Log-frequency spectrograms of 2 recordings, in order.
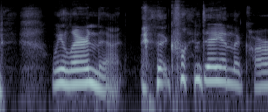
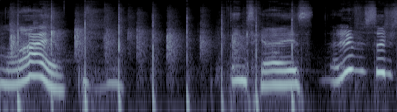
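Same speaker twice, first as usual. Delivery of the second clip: slow, tearful, crying emotional voice; 3 semitones higher, 3 dB louder than usual. Guest welcomed back to the studio thanks everyone, crying. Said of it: "I'm so embarrassed that I'm crying".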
